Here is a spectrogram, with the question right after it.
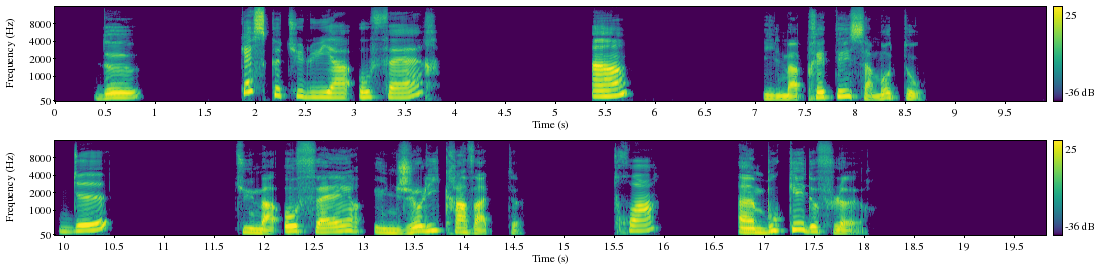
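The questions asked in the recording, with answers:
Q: Qu'est-ce que tu lui as offert?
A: 3: Un bouquet de fleurs.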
